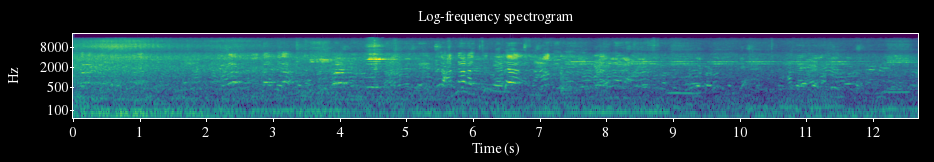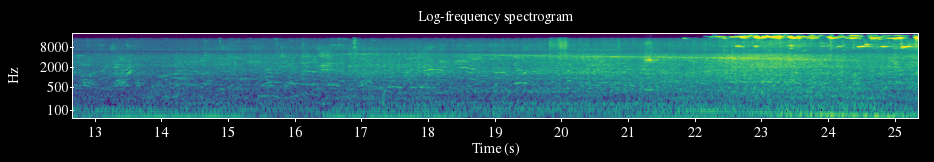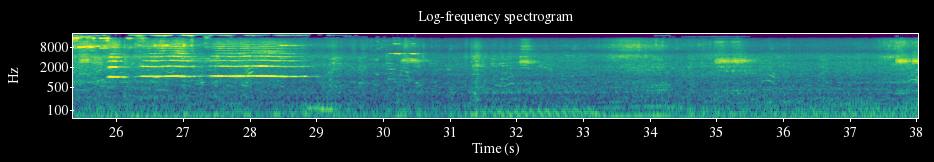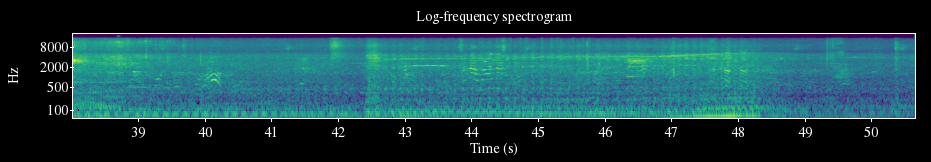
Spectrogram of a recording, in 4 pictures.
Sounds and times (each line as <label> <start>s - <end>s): bus 0.0s - 50.6s
rickshaw 0.0s - 50.6s
road traffic 0.0s - 50.6s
